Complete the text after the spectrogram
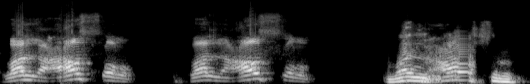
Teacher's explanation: صاد بھی پر ہے را بھی پر ہے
